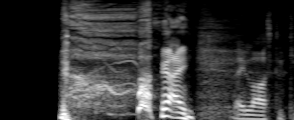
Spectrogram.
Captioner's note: Rhett laughing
